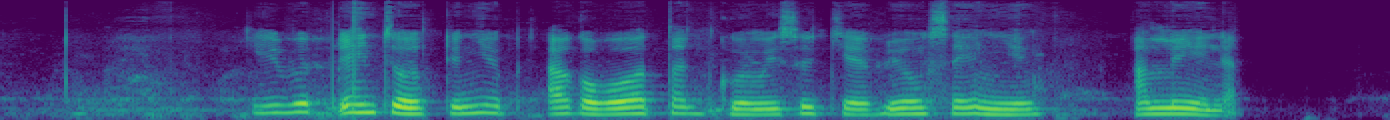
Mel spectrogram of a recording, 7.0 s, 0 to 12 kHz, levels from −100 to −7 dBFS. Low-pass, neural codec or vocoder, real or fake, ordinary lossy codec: none; codec, 24 kHz, 0.9 kbps, WavTokenizer, medium speech release version 1; fake; none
